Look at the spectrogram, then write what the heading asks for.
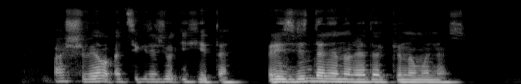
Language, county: Lithuanian, Vilnius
